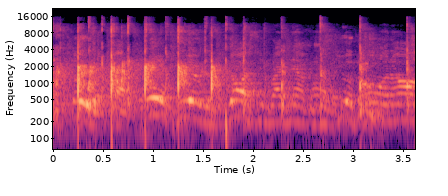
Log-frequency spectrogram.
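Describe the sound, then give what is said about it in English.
An audience claps together during a prayer in the name of Jesus, in a steady, brisk rhythm, about three sharp claps per second, while voices carry on underneath the beat. “We are clapping right now, Father.”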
